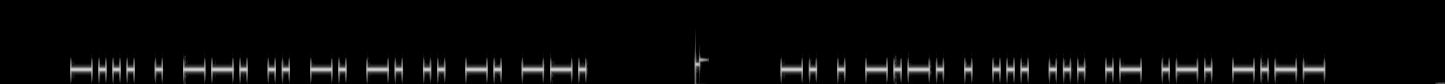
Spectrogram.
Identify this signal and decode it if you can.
Morse code, heard as a keyed tone, about 17 wpm, 700 Hz. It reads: BEGINNING NECESSARY
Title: Sentences from Top 800 Words - New Word Drill - 17wpm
